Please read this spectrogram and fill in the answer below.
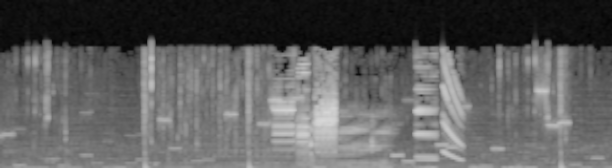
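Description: Cartoon background music with sound effects layered over it: a soft squishy pouring sound and quick electronic beeps and chirps from cartoon robots.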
